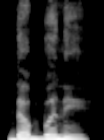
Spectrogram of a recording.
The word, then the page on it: ಡಬಾಣ: ḍabāṇa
